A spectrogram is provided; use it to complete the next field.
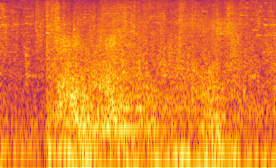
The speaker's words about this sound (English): An explosion rips through the lab, the floorboards give way and the drug dealers crash into a room full of dolls. Fireballs blast through the windows.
